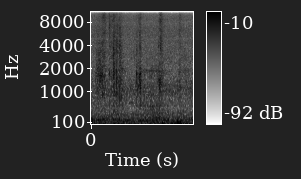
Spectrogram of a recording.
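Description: Faint handling noise: a few light, scattered clicks and a soft low thump near the end.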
